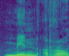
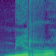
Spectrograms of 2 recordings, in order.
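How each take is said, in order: First: The n is pronounced clearly before the r. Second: The n merges fully into the following r. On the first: The speaker calls it wrong. "idhar itu jelas tidak boleh seperti min ra" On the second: The speaker calls it right. "nun mati tadi dileburkan ke huruf ra ini ya, mirra seperti itu"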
